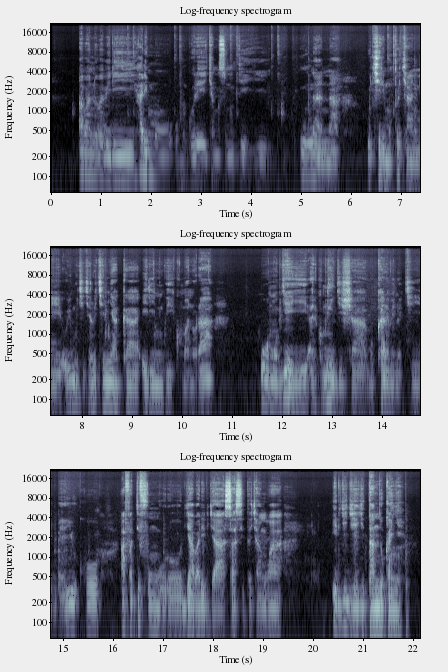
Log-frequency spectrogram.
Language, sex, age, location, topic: Kinyarwanda, male, 18-24, Kigali, health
